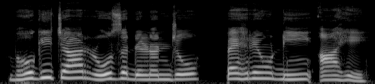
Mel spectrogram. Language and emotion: Sindhi, neutral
